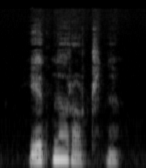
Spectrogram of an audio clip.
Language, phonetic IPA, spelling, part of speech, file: Polish, [ˌjɛdnɔˈrɔt͡ʃnɨ], jednoroczny, adjective, LL-Q809 (pol)-jednoroczny.wav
